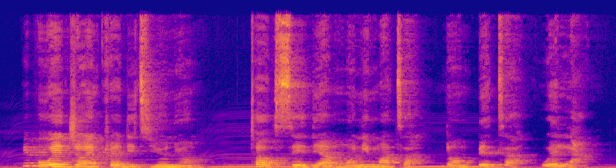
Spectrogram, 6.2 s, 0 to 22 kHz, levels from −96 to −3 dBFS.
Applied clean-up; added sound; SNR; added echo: none; Telephone; 16 dB; none.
